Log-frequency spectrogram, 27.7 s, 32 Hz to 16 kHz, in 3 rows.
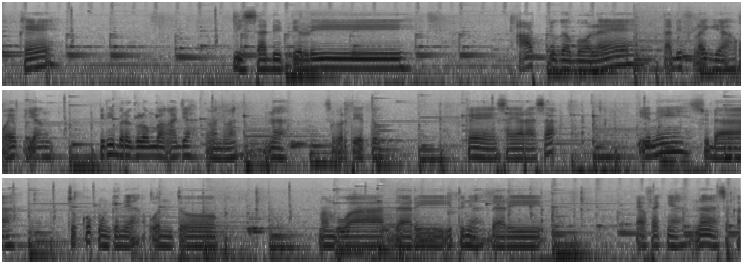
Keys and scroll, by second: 18.1 z, 21.5 v, 22.8 r, 25.6 v, 27.6 z.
